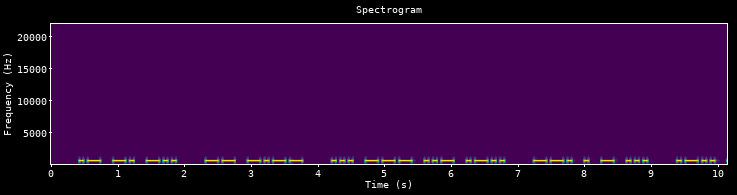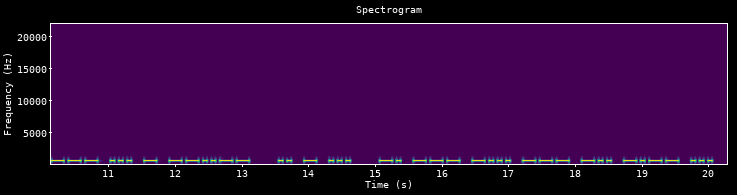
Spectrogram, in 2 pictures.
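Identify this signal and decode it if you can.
Morse code, heard as a keyed tone, about 19 wpm, 600 Hz. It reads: AND MY SOUL GETS LOST, ITS NOBODYS
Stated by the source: Morse code at 19 wpm from CW med Gnister, reading Ken Follett's novel Never in English.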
